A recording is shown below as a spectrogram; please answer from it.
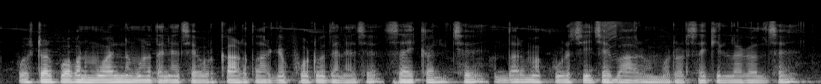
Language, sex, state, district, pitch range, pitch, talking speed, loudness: Maithili, male, Bihar, Saharsa, 100-105 Hz, 100 Hz, 185 wpm, -18 LUFS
